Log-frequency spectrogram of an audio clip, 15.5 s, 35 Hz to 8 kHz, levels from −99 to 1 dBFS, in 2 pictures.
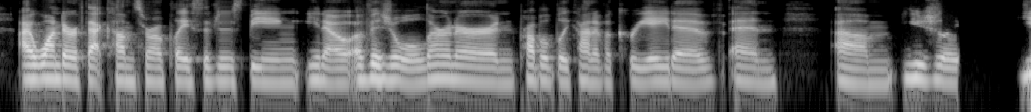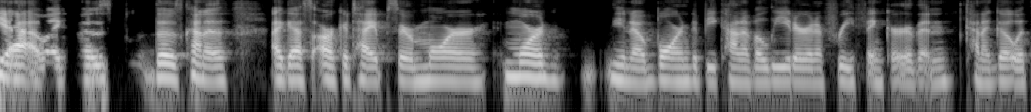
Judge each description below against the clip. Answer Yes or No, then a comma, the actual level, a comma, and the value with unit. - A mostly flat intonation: Yes, narrow, 1.9 semitones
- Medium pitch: Yes, medium, 160 Hz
